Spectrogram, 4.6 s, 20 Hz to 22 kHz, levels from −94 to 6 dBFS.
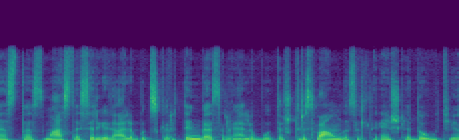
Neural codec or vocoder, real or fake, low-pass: autoencoder, 48 kHz, 128 numbers a frame, DAC-VAE, trained on Japanese speech; fake; 14.4 kHz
